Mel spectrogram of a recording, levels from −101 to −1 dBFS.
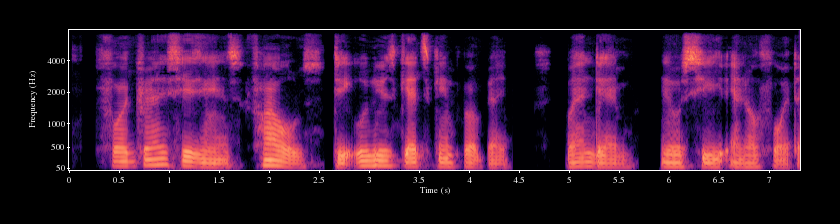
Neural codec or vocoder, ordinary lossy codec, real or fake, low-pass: codec, 16 kHz in and 24 kHz out, 1.1 kbps, FireRedTTS-2 codec; none; fake; 7.2 kHz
